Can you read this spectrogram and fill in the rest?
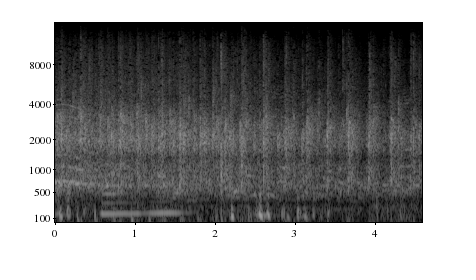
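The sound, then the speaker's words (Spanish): Half-hearted audience applause: a steady, even patter of many hands clapping at moderate loudness through the whole stretch, without swelling or cheering, and a short low hum early on. “Esos aplausos como a medias me parecen no, No, no, aplaudir, aplaudir, aplaudir.”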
